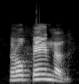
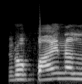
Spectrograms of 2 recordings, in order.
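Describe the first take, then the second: First: The middle syllable sounds like 'pay'. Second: The middle syllable sounds like 'pie'. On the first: The speaker calls it right. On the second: The speaker calls it wrong.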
